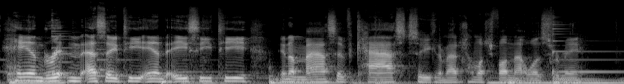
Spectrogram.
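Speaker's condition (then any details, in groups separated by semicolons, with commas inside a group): No condition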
